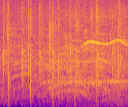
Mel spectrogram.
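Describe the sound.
An audience applauds a musician with a steady patter of claps, mixed with cheering voices and a few rising whoops over the top.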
